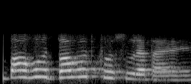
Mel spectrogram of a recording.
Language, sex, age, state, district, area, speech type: Hindi, female, 30-45, Uttar Pradesh, Prayagraj, rural, conversation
